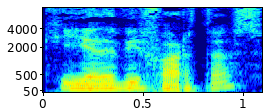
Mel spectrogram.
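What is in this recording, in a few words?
"kiel vi fartas" Esperanto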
